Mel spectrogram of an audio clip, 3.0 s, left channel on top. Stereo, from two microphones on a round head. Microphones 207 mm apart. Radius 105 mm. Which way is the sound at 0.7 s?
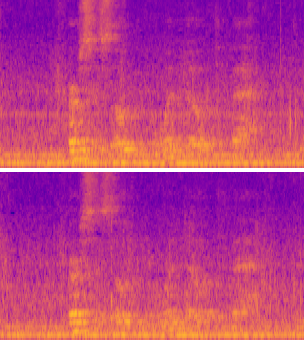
30° left (ahead or behind).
